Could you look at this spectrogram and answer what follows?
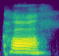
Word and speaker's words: cough: i know it's got an o-u-g-h i just pronounce it like off with a c in the front cough and people say that i have a a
